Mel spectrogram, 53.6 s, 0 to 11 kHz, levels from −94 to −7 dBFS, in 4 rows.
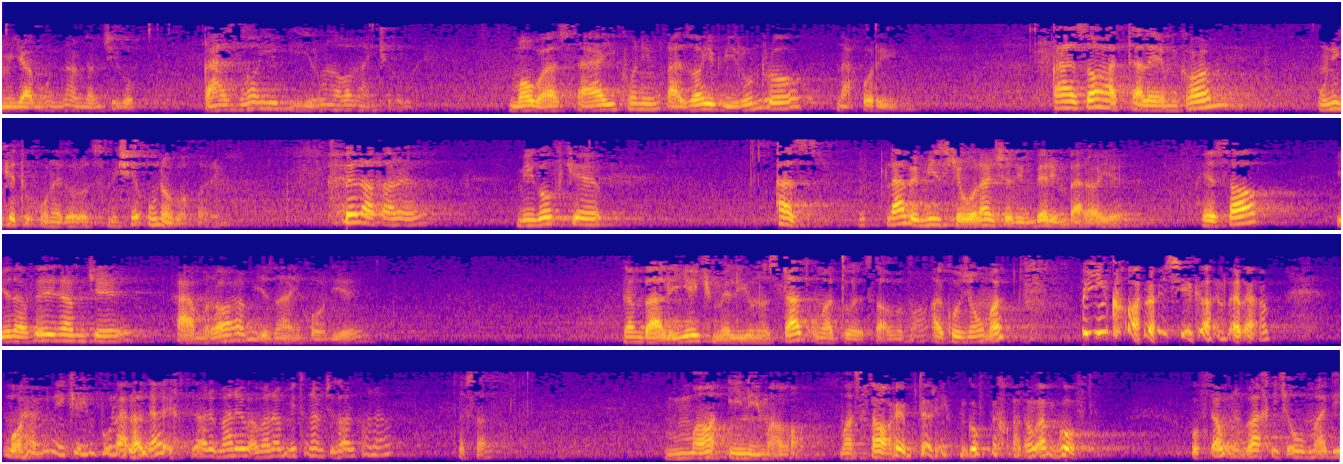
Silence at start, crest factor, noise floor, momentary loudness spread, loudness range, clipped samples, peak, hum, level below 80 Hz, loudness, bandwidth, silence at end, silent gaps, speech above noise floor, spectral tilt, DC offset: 0 s; 20 dB; -50 dBFS; 21 LU; 8 LU; under 0.1%; 0 dBFS; none; -80 dBFS; -21 LUFS; 5.8 kHz; 0 s; none; 30 dB; -10 dB/octave; under 0.1%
